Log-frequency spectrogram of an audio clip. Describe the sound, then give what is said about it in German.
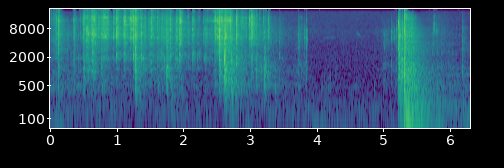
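A door into the staff area of a former telecommunications depot building is handled and pushed open with a burst of clicking, rattling latch noises, then a brief lull before it swings shut with a solid thud. “Wo müssen wir lang? Durch diese Tür.”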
